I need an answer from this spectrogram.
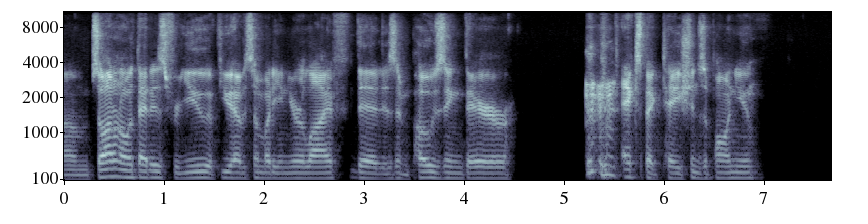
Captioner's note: clears throat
